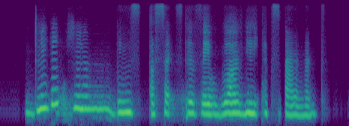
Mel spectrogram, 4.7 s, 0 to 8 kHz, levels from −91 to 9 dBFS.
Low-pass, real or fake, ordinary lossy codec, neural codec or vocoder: 7.2 kHz; fake; none; codec, 16 kHz, 0.5 kbps, FreqCodec, smaller model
